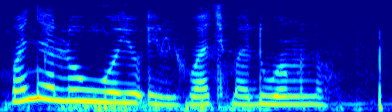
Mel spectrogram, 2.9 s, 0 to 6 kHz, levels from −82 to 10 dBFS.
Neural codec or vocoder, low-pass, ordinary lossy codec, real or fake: none; 5.4 kHz; AAC, 32 kbps; real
